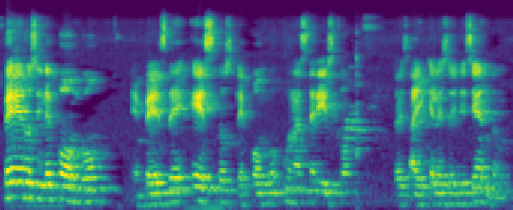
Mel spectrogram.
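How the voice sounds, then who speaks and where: A male instructor teaching a computer class, asking rhetorical questions and answering them himself, repeating key words and slowing down on them for emphasis. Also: medium pitch, reverberant, poor audio.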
